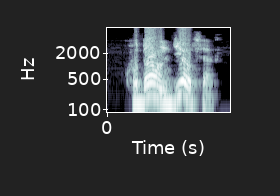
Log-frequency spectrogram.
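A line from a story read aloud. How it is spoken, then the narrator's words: Shouted. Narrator (Russian): крикнул Дрейвен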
